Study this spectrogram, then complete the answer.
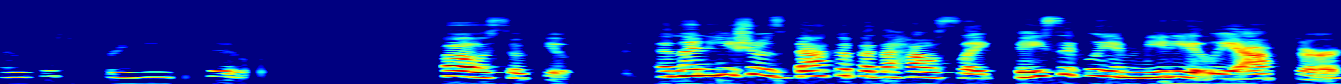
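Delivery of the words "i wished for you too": soft mutter under the breath. Retelling a favorite movie line, speaker acts out him muttering as she leaves. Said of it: "he like mutters".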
